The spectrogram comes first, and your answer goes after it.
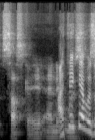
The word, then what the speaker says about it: Sasuke: it started in Japan as a thing called Sasuke not spelled like that but it's Sasuke and I think that was on I think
